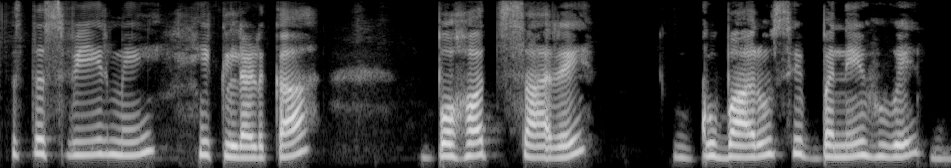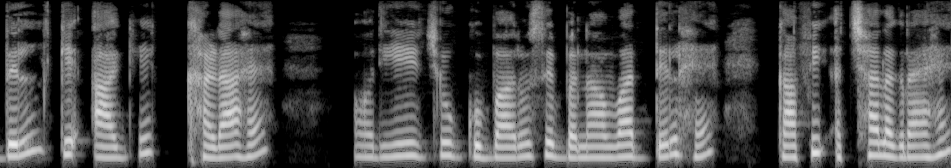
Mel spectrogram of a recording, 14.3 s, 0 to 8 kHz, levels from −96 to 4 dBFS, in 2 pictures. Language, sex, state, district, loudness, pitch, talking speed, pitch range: Hindi, female, Uttarakhand, Uttarkashi, -18 LUFS, 220 Hz, 125 wpm, 205-255 Hz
